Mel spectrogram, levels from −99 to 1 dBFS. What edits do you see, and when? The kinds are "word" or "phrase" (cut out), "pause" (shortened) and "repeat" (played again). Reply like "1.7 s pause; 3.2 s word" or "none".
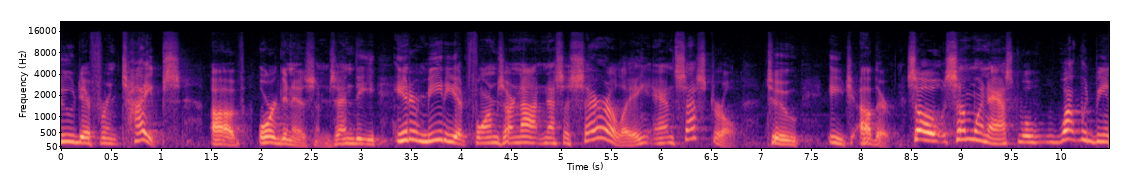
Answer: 1.9 s pause; 3.3 s word; 8.4 s pause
